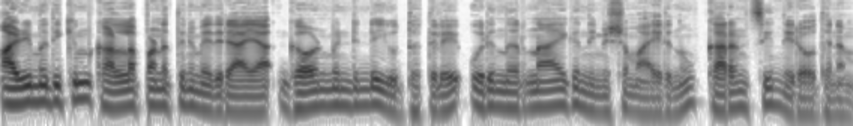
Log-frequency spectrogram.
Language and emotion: Malayalam, neutral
